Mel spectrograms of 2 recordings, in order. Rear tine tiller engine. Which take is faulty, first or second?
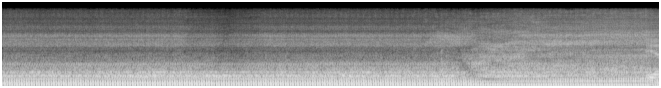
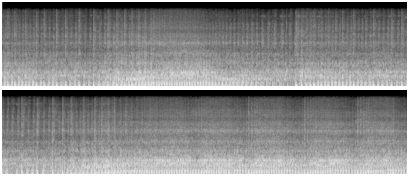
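second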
